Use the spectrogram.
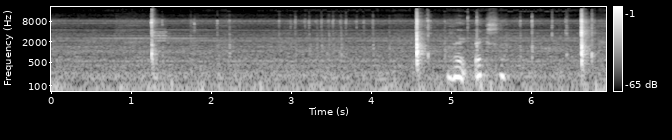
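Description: Several isolated key clicks on a 1987 Acer 500+ XT computer keyboard, sparse and irregular, with a brief burst of taps near the end, over quiet room hiss.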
